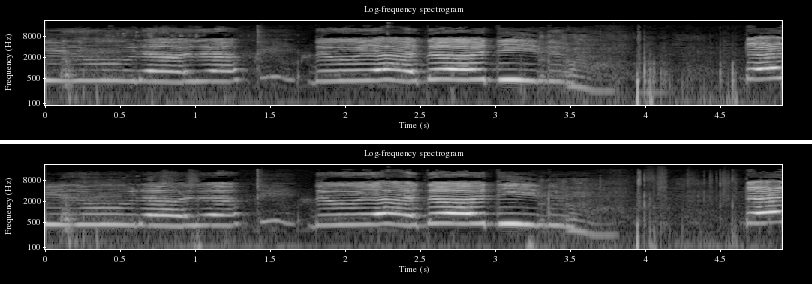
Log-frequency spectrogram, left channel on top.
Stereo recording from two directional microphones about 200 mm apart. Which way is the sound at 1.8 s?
Centre (ahead or behind).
